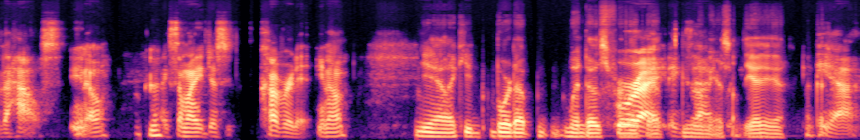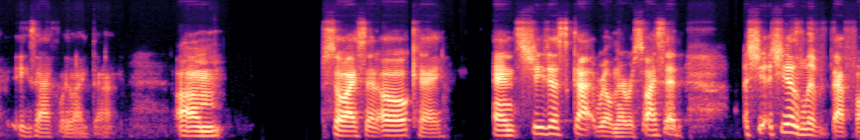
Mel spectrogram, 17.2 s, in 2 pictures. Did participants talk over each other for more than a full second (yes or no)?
yes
